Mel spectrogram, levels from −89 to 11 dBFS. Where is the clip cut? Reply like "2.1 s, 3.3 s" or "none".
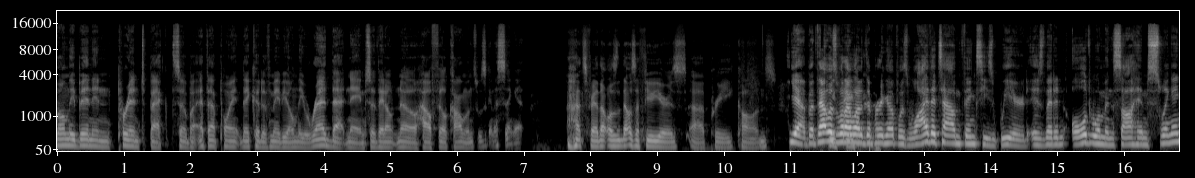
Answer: none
